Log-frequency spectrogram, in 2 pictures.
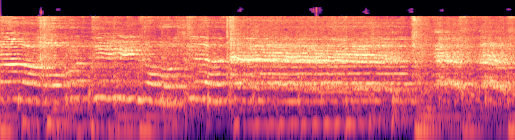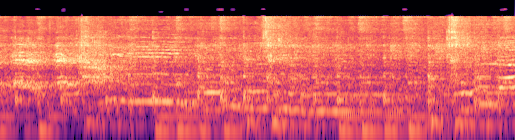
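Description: Dikir barat troupe singing in chorus over a steady, pulsing percussion beat.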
